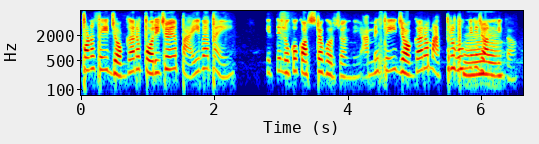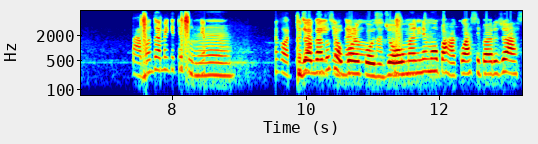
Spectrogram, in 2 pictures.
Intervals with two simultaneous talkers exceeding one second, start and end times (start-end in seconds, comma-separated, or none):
10.0-12.0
